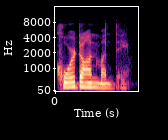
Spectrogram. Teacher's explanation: But if you say, I have to go to court on Monday, it will sound like cordon. Now the T is connecting, but it's also changing to a D because it's between two vowels.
